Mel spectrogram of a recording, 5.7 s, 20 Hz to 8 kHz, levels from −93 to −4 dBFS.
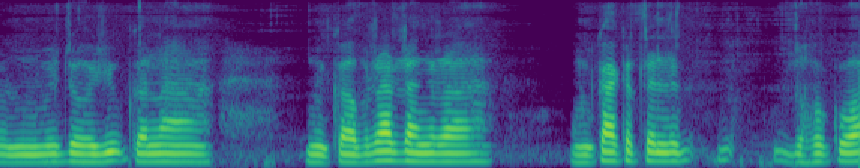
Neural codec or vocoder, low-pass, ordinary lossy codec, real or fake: none; none; none; real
